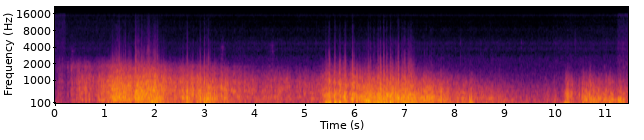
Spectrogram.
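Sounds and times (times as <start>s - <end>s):
distant thunder cracks: 0.0s - 11.4s
rain: 0.0s - 11.4s.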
